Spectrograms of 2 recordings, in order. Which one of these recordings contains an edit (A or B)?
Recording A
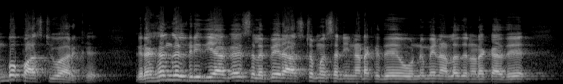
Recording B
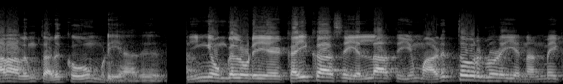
B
